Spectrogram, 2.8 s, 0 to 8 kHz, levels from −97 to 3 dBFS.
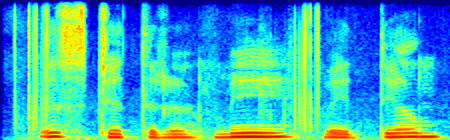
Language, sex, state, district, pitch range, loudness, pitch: Hindi, female, Madhya Pradesh, Bhopal, 180-215 Hz, -13 LUFS, 200 Hz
